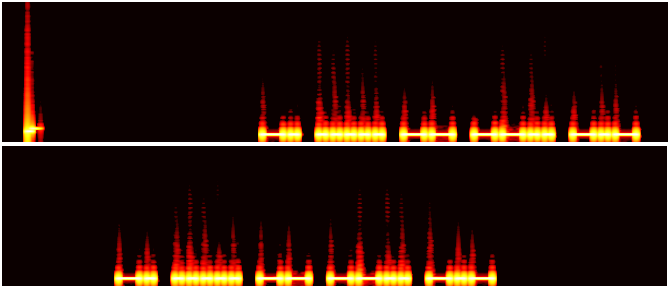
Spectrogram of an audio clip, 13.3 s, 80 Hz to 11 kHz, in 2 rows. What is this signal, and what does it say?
Morse code, heard as a keyed tone, about 17 wpm, 700 Hz. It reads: N5MZK N5MZK
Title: USA Call Signs - 5 Characters - Repeated 2x - 17wpm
